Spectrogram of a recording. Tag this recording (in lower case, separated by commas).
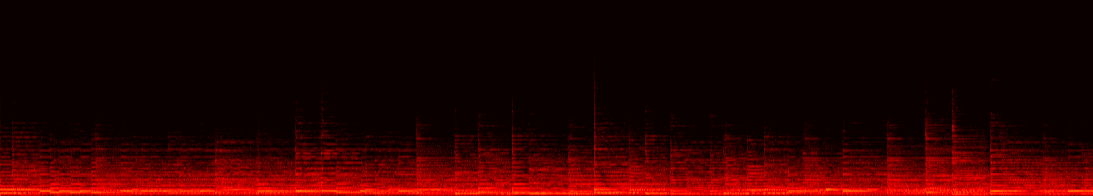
music, gospel music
